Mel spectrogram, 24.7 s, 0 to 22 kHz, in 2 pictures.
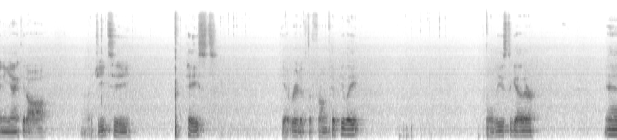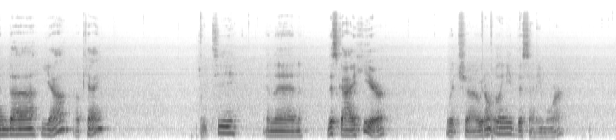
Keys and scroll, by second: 1.6-3.5 typing, 4.2 Down, 5.5 Up, 6.4 d, 7.0 Up, 8.0 d, 8.4 Up, 9.6 d, 10.6 Down, 16.0-16.9 typing, 17.4 Down, 19.9 Down, 22.0 d, 22.6 Up, 23.0 Right, 24.0 x, 24.4 Up.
